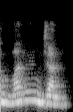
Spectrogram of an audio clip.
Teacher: मंजन न की आवाज आ रही है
